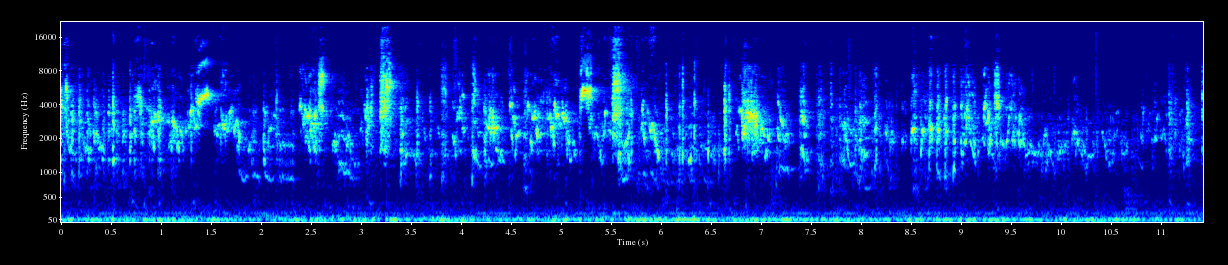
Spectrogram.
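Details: Long run of budgerigar chirping: continuous rasping, clicking chatter with scattered shrill squeaks and whistles, volume pulsing rapidly throughout, over a faint electrical-sounding hum.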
